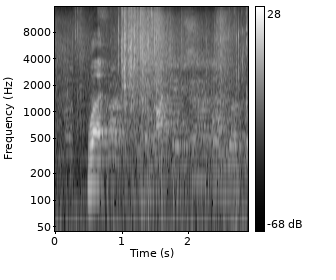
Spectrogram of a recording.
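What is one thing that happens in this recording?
Plastic film crinkles and rustles.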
